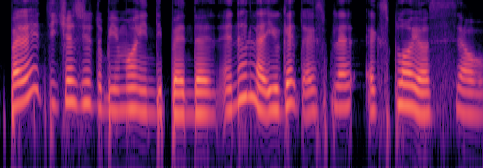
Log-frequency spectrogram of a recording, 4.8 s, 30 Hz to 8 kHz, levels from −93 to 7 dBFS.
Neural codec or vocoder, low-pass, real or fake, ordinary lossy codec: none; none; real; none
